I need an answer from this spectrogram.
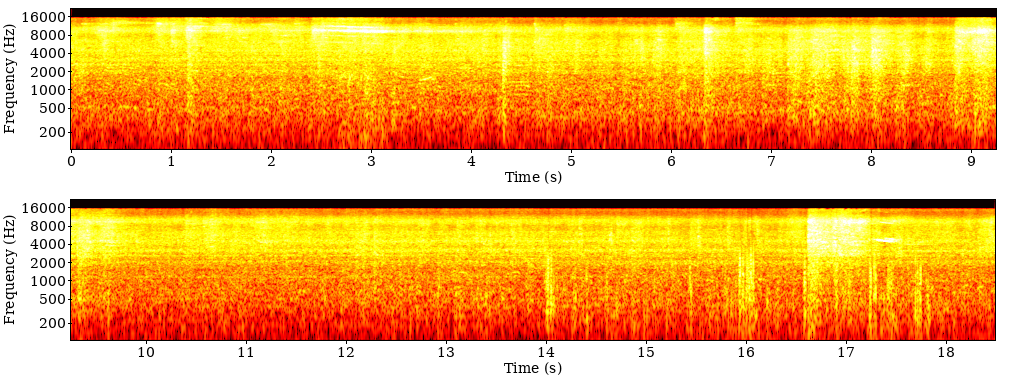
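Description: Mumbai suburban local train running on the rails, heard through its open doorway, with a passing train of blue passenger coaches on the next track. The wheels keep up a steady rumble and clack over rail joints, with a brief high squeal about three seconds in and a louder burst of clatter near the end.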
